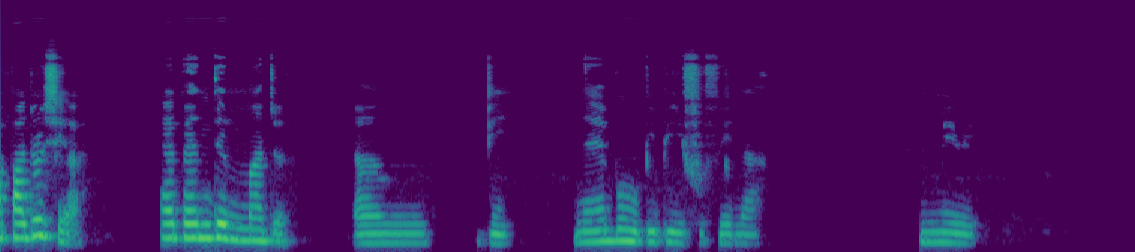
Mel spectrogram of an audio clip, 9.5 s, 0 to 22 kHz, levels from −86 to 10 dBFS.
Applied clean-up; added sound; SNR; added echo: none; none; none; none.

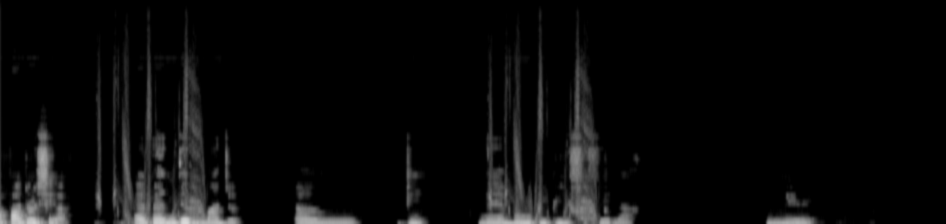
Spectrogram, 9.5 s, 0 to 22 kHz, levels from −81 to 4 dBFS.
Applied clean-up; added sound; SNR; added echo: classical method Wiener filter.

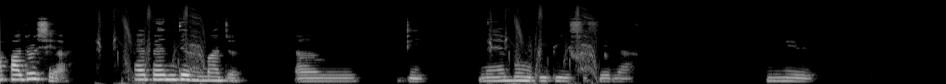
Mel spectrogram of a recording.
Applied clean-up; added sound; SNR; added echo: none; Scratching (performance technique); 17 dB; none.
